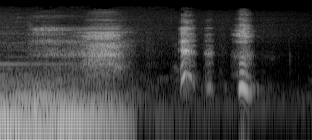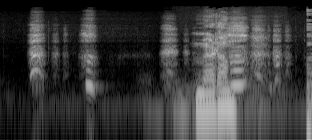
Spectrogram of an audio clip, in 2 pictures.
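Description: Background film music fades out about a second in. A woman's short gasping sobs follow, four brief catches of breath, then a longer, louder sob near the end.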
